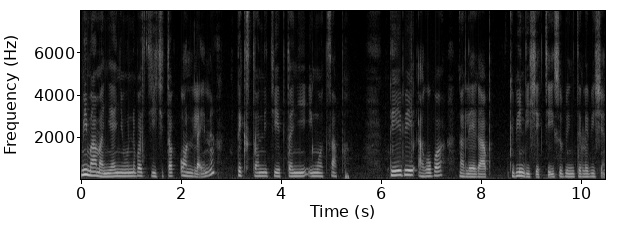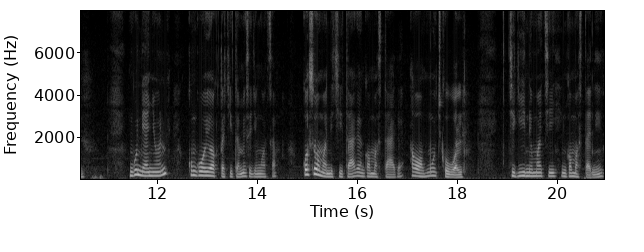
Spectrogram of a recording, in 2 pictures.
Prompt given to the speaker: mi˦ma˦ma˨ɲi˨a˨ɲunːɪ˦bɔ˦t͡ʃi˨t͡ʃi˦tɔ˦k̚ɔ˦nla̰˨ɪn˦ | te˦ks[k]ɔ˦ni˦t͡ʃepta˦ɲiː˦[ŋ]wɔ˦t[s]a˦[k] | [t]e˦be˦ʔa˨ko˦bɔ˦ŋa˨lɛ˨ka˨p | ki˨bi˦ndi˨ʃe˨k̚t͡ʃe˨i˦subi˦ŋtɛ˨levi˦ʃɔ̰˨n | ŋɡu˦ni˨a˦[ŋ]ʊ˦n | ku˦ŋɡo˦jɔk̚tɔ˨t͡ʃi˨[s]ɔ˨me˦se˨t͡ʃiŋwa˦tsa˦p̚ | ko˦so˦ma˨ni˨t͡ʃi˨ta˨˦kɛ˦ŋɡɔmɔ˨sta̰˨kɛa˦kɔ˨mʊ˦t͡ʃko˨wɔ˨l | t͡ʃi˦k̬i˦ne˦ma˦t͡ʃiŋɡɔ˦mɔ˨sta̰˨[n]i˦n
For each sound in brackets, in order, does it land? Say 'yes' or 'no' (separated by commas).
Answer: no, yes, yes, no, yes, no, no, yes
